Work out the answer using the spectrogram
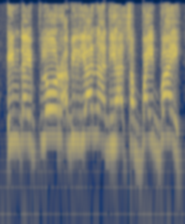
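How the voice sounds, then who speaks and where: A woman's voice: high-pitched, unhurried, pushed and bright, no room sound. A woman with a Cebuano accent hosting radio, chatting through greetings and product plugs. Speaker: radio host.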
